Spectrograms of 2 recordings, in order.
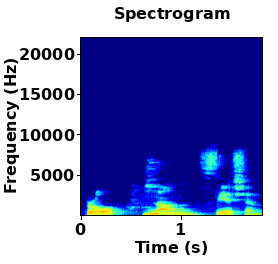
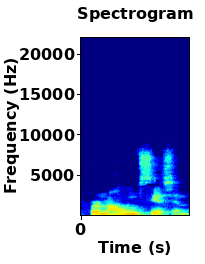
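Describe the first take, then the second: First: Very slow "pronunciation" as pro, nun, ciation; syllable by syllable. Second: "pronunciation" run together as pro-NOUN-ciation; mispronounced with "noun". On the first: Teacher correcting class, "pronunciation" slowly split around nun. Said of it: "not noun". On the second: Teacher rejecting a mistake, "pronunciation" with noun inside. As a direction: show the wrong "ow" vowel in "pronunciation". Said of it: "it is not". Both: Shown as a demonstration.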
